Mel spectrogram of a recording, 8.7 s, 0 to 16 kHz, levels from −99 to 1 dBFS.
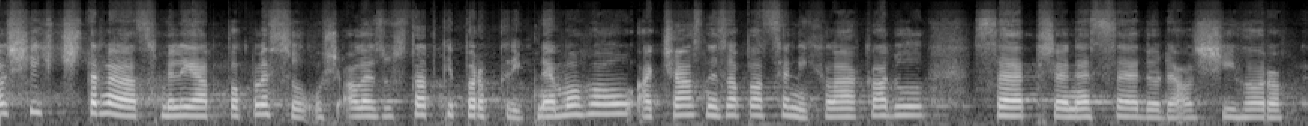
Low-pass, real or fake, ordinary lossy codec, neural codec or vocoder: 14.4 kHz; fake; Opus, 16 kbps; codec, 44.1 kHz, 7.8 kbps, Pupu-Codec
